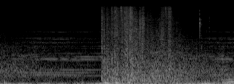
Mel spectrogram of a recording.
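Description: Enemy gunfire in the video game Wolfenstein The New Order, a rapid automatic burst that erupts suddenly and rattles on loudly after a quieter humming lead-in.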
